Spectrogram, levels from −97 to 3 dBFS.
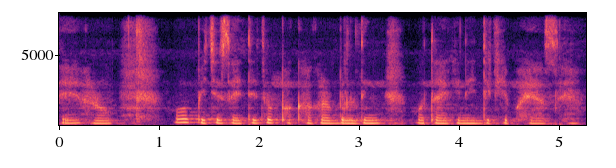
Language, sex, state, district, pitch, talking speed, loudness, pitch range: Nagamese, female, Nagaland, Dimapur, 200 Hz, 100 wpm, -18 LUFS, 185-210 Hz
